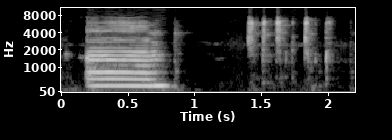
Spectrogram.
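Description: Keys clicking on a backlit computer keyboard being typed on in the dark. A brief steady voiced tone comes first, then a quick run of a few light, crisp keystrokes after a pause.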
